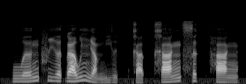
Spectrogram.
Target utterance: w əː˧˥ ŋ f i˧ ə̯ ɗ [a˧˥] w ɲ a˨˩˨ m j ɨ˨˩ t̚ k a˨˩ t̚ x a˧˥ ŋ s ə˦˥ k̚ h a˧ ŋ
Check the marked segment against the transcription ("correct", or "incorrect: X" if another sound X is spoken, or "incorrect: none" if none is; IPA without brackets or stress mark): correct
